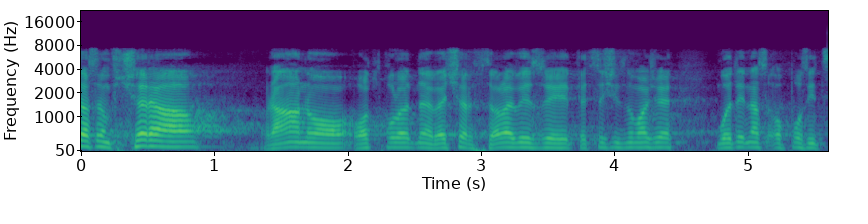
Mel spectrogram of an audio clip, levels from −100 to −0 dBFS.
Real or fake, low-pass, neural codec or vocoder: fake; 7.2 kHz; codec, 16 kHz, 16 kbps, FunCodec, trained on LibriTTS, 50 frames a second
